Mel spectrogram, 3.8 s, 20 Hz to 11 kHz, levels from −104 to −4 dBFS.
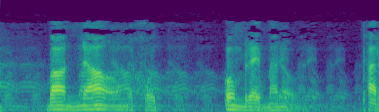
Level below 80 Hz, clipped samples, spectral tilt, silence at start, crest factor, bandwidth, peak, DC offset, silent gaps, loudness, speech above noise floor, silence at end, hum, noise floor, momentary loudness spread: -54 dBFS; under 0.1%; -8.5 dB/octave; 0 s; 20 dB; 6 kHz; -8 dBFS; under 0.1%; none; -28 LUFS; 21 dB; 0 s; none; -48 dBFS; 23 LU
